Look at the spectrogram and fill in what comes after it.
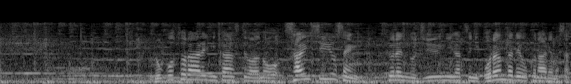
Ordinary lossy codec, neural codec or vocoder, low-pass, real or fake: none; none; 7.2 kHz; real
